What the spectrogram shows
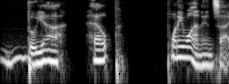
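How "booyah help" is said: easy, gentle, mild delivery. Voicing a character in a game who walks up to another, in a soft voice. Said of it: "in a really just soft voice".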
